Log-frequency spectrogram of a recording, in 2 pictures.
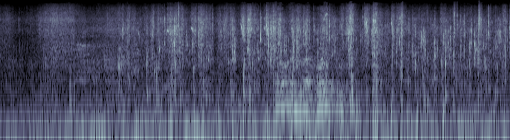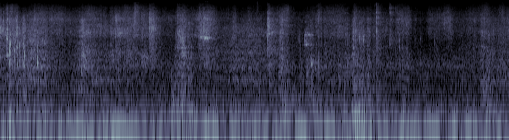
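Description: Small objects clatter and scrape as a hand handles them close by.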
